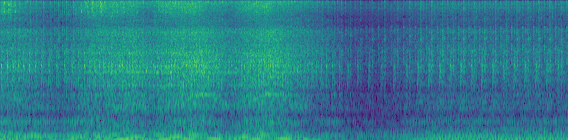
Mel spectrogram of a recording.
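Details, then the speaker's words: Mazda Miata just restarted after the intake was completed and fittings tightened, supercharger belt pulley not yet fitted: revs up and down, then a smooth, steady, slightly low idle with no belt rattle or chirp. Normal idle. "[Music] so there you go engines running everything spinning around"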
